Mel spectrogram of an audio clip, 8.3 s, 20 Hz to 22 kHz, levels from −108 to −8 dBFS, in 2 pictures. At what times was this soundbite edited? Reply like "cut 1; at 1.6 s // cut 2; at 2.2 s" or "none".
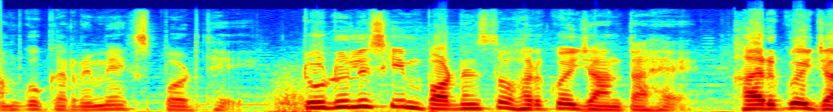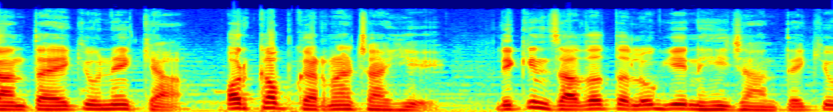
cut 1; at 1.2 s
